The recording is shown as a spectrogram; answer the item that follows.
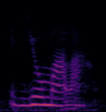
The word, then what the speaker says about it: Jumala: In Finnish, we pronounce it ye, ye. For example, in the word Jumala.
